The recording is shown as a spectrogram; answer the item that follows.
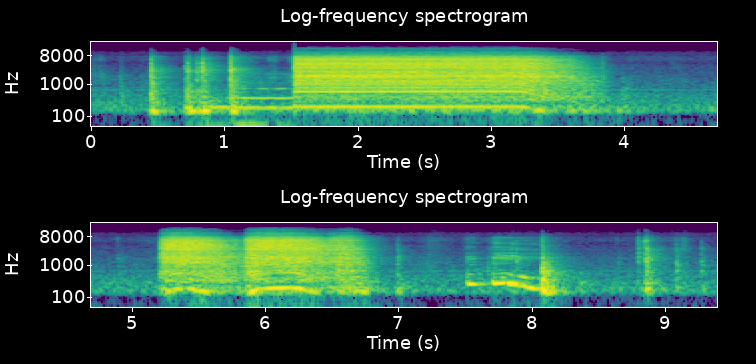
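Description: A blender whirs loudly as it mixes homemade coffee creamer, running in one long burst and then two shorter pulses, with clicks and handling noises between the runs.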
